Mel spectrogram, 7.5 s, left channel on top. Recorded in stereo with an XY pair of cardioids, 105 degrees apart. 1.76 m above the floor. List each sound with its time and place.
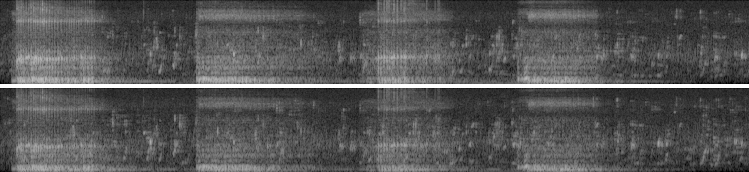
0.1 s snoring: 40° left, 2 m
